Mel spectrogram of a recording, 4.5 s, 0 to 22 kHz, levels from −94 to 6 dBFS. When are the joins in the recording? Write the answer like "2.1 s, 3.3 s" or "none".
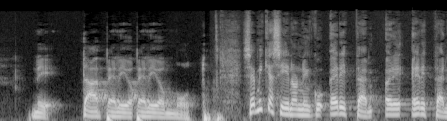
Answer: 1.3 s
